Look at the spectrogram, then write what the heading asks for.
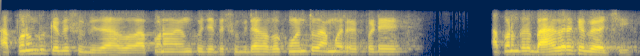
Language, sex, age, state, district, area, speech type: Odia, male, 18-30, Odisha, Jajpur, rural, conversation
